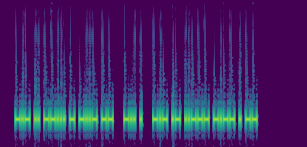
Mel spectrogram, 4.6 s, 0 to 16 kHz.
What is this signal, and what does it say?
Morse code, heard as a keyed tone, about 51 wpm, 700 Hz. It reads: KI7TXM DE KA2YEM
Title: USA Callsign DE Callsign - 6 Characters - 50wpm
